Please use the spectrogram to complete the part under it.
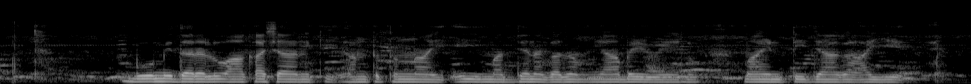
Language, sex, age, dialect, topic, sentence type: Telugu, male, 36-40, Telangana, agriculture, statement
